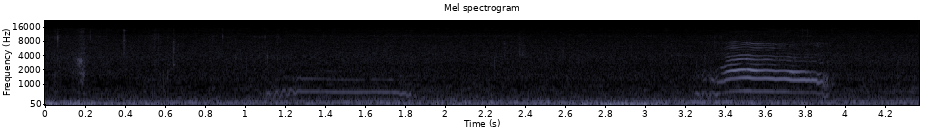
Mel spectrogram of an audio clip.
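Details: Happy calico cat, a stray coming to greet someone, gives two meows: a soft flat mew, then a louder, richer meow that rises and drops, against a low background hum.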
